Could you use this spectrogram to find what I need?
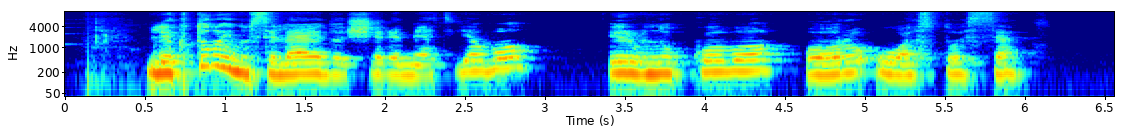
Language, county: Lithuanian, Tauragė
